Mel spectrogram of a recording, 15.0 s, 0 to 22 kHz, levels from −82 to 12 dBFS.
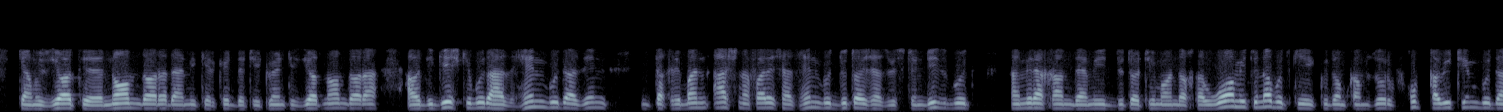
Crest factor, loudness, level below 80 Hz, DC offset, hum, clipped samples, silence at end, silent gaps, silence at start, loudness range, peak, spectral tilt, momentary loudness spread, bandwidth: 20 dB; -26 LUFS; -86 dBFS; under 0.1%; none; under 0.1%; 0 s; none; 0.2 s; 4 LU; -6 dBFS; -10 dB/octave; 11 LU; 3.9 kHz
